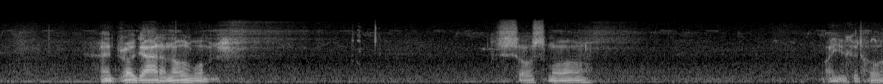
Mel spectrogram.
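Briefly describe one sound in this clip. An older man speaks in a low, gruff voice up close.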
